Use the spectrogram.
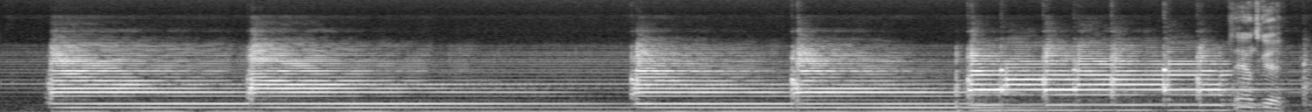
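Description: Open A string on an electric guitar, plucked several times for tuning through distortion and effects, each note ringing out long and steady at close range, then changing to another pitch toward the end.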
